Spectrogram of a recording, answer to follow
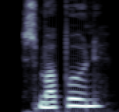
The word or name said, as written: småbonde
